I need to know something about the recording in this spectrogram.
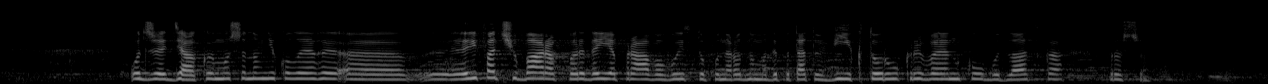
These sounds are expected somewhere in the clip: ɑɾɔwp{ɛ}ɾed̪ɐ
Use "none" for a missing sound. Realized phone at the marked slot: e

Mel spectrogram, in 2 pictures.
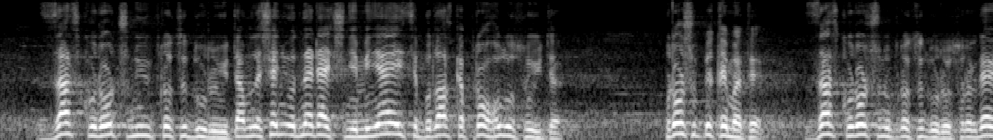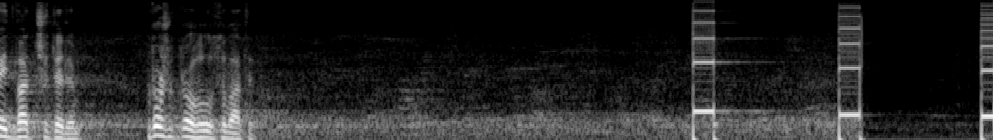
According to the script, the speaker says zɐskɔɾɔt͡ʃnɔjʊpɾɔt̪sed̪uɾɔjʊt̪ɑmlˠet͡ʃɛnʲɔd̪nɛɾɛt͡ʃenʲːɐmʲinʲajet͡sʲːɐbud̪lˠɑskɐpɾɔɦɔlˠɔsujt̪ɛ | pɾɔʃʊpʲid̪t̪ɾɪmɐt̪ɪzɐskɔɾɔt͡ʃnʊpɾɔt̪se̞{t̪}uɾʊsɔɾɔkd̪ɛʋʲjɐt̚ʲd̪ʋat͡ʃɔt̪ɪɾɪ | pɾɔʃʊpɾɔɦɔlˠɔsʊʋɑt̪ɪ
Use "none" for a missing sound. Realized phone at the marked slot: d̪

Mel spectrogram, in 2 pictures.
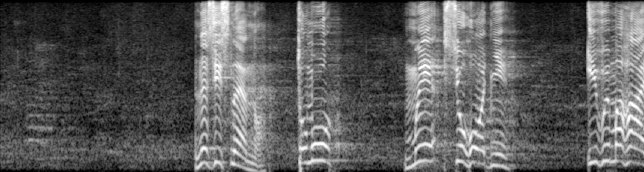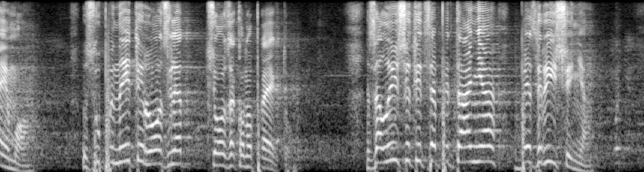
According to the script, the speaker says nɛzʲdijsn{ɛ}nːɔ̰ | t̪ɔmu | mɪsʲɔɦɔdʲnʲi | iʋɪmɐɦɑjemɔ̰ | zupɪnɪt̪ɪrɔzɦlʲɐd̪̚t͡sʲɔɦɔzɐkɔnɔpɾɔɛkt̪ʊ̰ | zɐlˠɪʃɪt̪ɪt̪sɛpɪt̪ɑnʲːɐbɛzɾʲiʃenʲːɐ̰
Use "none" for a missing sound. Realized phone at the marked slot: ɛ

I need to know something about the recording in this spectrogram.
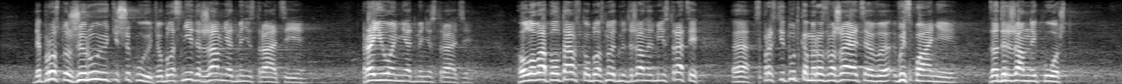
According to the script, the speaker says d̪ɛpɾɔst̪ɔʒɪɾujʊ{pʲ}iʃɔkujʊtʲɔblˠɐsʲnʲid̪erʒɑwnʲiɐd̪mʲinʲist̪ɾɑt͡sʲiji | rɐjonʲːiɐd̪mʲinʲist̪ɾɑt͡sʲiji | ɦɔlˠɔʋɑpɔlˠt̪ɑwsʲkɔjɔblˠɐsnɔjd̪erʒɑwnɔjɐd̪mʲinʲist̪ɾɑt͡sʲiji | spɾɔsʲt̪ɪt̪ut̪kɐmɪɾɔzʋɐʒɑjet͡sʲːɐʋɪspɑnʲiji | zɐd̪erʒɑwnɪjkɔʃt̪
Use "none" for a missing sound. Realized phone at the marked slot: tʲ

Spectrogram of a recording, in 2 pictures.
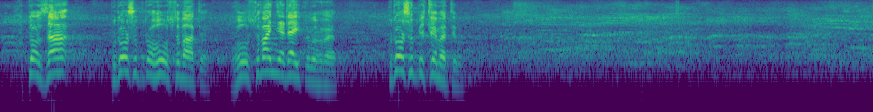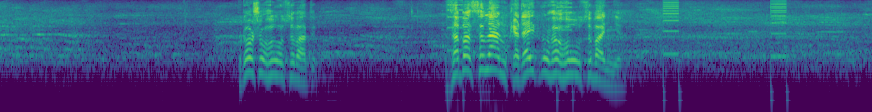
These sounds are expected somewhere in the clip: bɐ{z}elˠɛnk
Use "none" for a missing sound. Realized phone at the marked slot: s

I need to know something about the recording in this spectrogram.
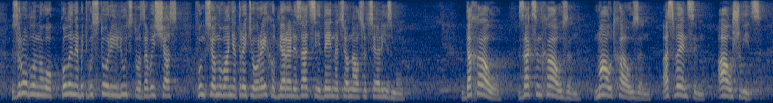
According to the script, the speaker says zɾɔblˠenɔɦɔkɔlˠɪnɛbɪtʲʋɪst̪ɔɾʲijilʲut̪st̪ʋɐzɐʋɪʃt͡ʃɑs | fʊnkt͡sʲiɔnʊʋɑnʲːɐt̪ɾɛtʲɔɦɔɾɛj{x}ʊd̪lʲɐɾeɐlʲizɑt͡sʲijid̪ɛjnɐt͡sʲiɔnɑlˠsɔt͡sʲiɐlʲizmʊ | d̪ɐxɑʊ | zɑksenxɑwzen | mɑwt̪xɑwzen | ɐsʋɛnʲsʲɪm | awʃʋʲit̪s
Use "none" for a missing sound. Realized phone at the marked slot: x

